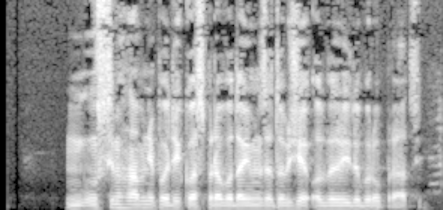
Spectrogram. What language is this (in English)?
Czech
